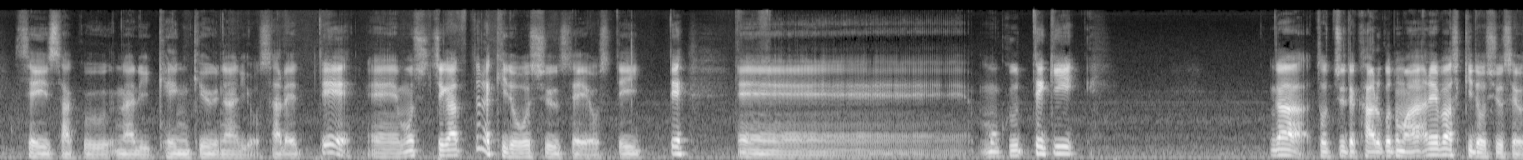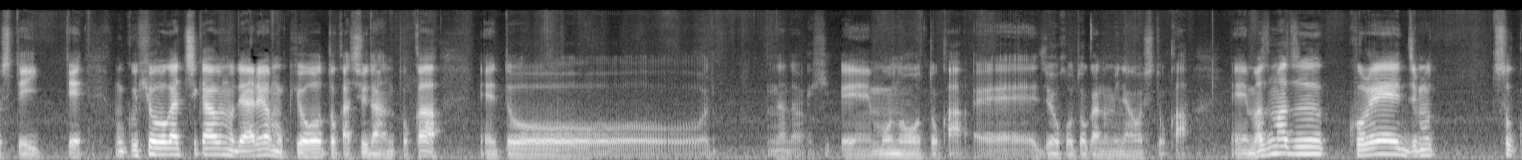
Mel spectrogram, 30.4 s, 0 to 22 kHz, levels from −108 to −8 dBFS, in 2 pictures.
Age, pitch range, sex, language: 20-39, 85-135 Hz, male, Japanese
